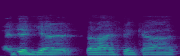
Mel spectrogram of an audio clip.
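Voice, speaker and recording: An older man speaking as an interview guest on a video call, halting and often searching for words. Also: mid-range voice, fairly even intonation. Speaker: interview guest, former quiz show contestant. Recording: muffled, echoey video call audio.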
